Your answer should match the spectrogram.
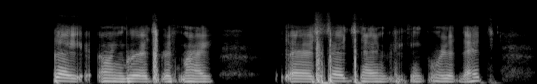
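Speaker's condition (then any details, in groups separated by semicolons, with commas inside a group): Spinal muscular atrophy; not much treatment available at this stage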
